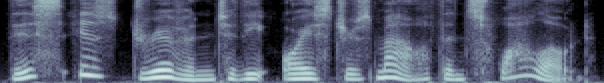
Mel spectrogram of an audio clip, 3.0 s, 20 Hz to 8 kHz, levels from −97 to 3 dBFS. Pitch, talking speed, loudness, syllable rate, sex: 205 Hz, 180 wpm, -19 LUFS, 4.6 syllables/s, female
